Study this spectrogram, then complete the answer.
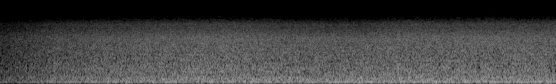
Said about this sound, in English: Then the water came back. It was very high and fast, and there was a lot of noise.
